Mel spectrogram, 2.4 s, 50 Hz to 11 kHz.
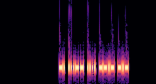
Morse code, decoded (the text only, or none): N3HQK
